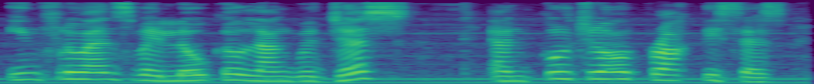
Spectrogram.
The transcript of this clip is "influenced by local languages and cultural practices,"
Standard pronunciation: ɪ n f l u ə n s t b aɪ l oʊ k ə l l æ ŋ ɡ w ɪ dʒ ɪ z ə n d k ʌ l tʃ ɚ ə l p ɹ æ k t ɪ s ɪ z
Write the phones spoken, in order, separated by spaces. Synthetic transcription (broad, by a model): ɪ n f l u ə n s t b aɪ l oʊ k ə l l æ ŋ ɡ w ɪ dʒ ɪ s ə n d k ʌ l tʃ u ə l p ɹ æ k t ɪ s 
